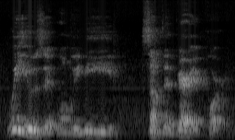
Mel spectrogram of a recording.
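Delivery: usual speaking voice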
